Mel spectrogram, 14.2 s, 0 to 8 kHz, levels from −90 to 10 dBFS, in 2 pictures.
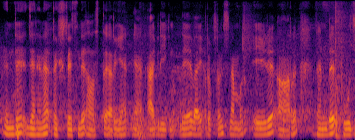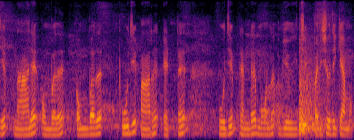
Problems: background sounds at intervals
